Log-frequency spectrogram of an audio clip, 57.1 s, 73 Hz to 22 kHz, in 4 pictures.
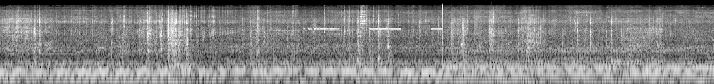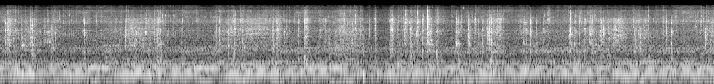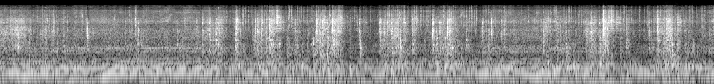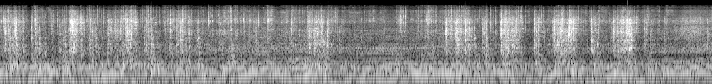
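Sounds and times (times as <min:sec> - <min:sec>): excavator diesel engine: 0:00.0 - 0:57.0
short high beeps: 0:06.1 - 0:08.9
material cracking and crunching: 0:06.7 - 0:57.0.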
